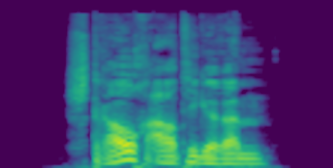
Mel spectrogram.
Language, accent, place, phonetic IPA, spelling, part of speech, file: German, Germany, Berlin, [ˈʃtʁaʊ̯xˌʔaːɐ̯tɪɡəʁəm], strauchartigerem, adjective, De-strauchartigerem.ogg
- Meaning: strong dative masculine/neuter singular comparative degree of strauchartig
